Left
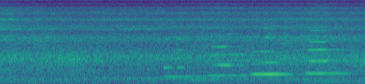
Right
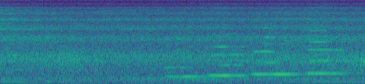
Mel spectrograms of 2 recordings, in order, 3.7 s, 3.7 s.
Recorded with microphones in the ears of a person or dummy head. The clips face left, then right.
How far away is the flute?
About 2.5 m.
